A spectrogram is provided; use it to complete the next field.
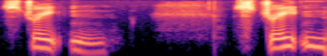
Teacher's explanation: your tongue goes to the T position for straight and then you make the N noise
